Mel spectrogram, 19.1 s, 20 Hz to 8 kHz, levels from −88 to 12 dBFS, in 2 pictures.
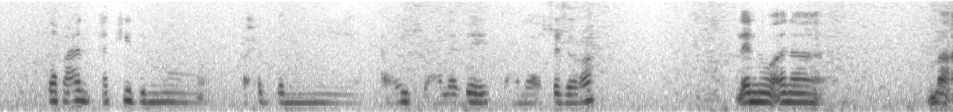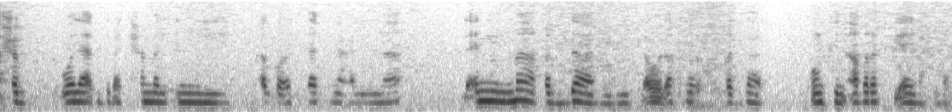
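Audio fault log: Throughout, noise suppressor artifacts: the suppressor pulls down every band it judges to be steady noise by about 21 dB, frame by frame. The room noise, about 12 dB under the speech, sinks in pauses and comes back beneath the talking, so the background pumps with the speech.
0.48–5.83 s, 9.26–11.34 s, 11.73–13.54 s (ending just before "لانه الماء"), 14.99–17.16 s (starting just after "لانه الماء"), 17.65–19.05 s, speech cut by the noise suppressor: quieter parts of the speech were mistaken for noise and dropped by about 20–22 dB. That covers roughly 4 s in the first span and well under a second in each later one, so those parts sound swallowed or faint.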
